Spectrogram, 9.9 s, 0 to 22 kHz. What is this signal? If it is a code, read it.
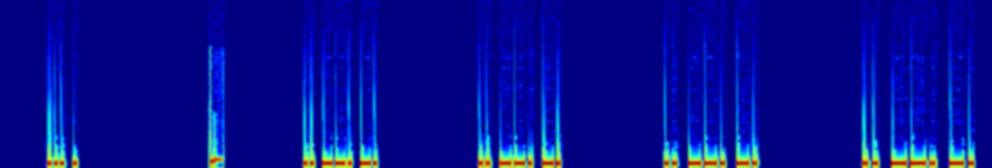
Morse code, heard as a keyed tone, about 34 wpm, 700 Hz. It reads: SE IGN IGN IGN IGN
